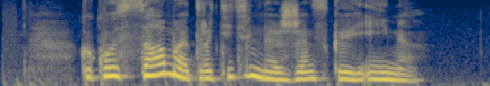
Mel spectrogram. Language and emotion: Russian, angry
